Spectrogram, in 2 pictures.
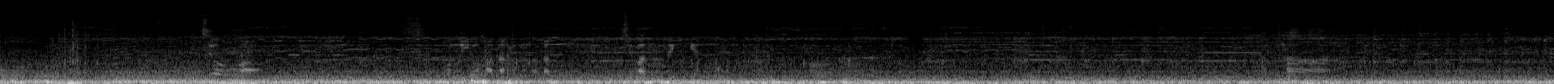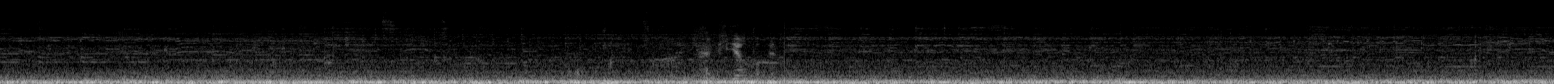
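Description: Steady low engine and road rumble heard from inside a moving car, with faint voices and music in the background.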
